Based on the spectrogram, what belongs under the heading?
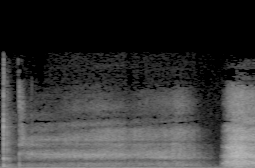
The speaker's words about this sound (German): Ich muss die ganze Zeit so sch schwer atmen, weil mich das so berührt.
